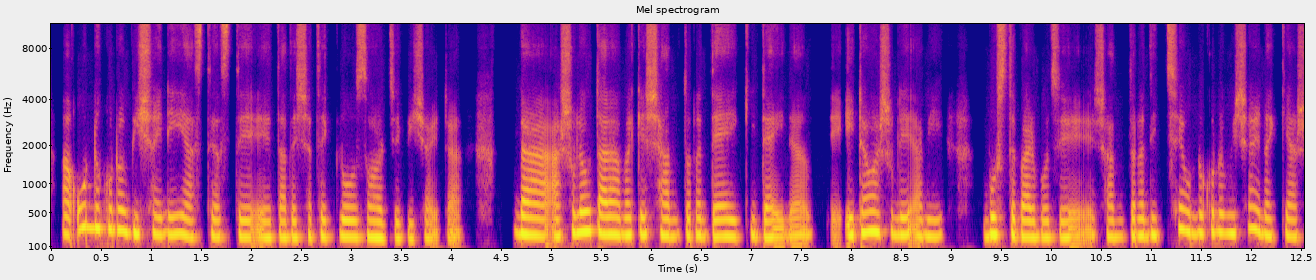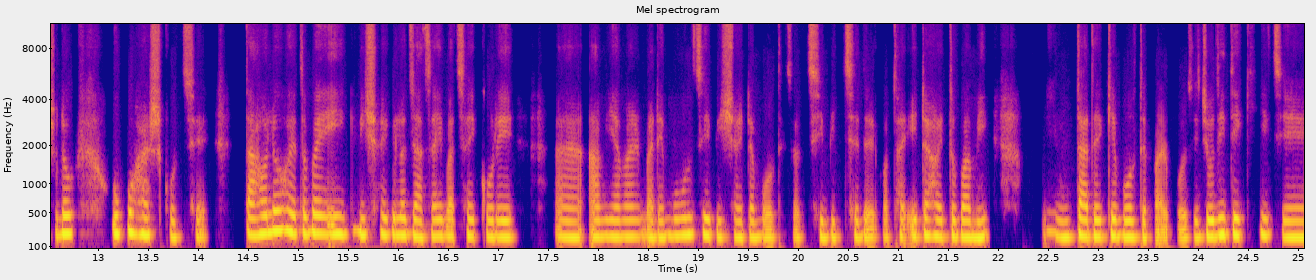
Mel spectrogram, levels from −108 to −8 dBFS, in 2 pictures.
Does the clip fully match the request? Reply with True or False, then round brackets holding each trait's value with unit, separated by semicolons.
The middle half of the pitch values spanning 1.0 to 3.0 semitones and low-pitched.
False (2.5 semitones; 205 Hz)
